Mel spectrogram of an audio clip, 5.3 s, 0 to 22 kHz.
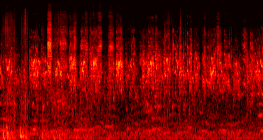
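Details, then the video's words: Australian budgies chirping together in an aviary colony, 11 July 2025: rapid, bright overlapping chirps in pulsing bursts, a loud continuous flock chatter. "Budgies Chirping sounds"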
